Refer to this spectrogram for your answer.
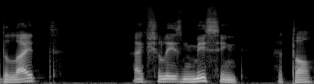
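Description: A man speaks at a fairly slow pace with a medium pitch and a slightly mellow tone. His intonation stays fairly even, with vocal fry.

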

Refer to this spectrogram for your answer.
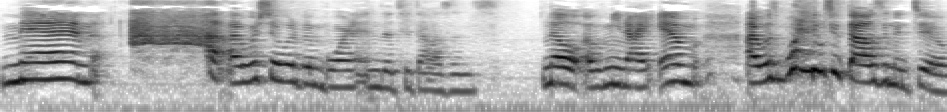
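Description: Her pace fairly slow, a woman talks with ordinary pitch variation. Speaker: livestreamer. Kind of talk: casual livestream chat. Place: home room. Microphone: phone near.

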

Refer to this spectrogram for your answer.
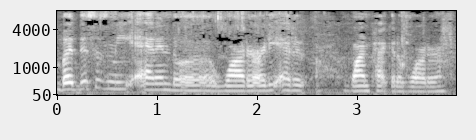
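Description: Fairly quick speech comes through over noticeable background noise. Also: woman. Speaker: home cook vlogger. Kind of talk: casual vlog chat. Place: kitchen. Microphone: phone near.

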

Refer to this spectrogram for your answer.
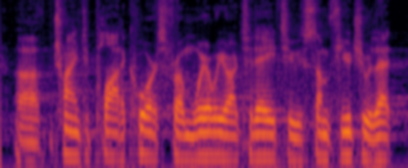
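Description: Fairly even intonation marks this man's speech, delivered at a moderate pace. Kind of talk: lecture. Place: hall.

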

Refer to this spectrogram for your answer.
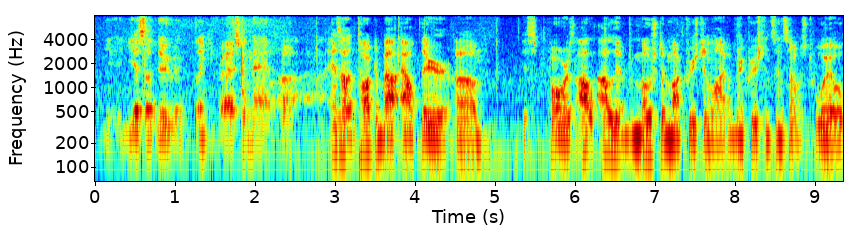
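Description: Light background noise behind a man with a Southern US accent, medium pitch, fairly even intonation and a moderate pace. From Tennessee (Gallatin, near Nashville); Tennessee. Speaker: manufacturing executive; podcast guest. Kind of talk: interview. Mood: warm, reflective. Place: studio. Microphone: studio mic.

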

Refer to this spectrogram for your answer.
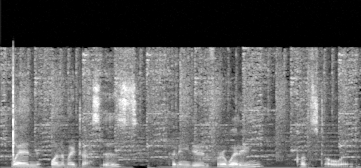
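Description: A woman speaks in an upbeat tone at a moderate pace. Clear music plays in the background. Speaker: beauty vlogger. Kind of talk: casual chatty makeup talk to camera. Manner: chatty, upbeat.

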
